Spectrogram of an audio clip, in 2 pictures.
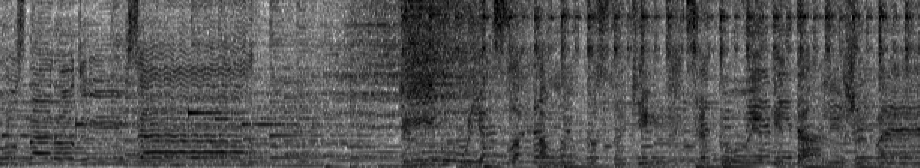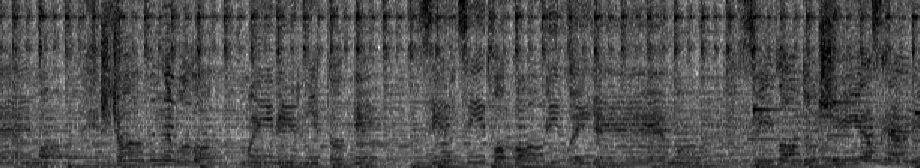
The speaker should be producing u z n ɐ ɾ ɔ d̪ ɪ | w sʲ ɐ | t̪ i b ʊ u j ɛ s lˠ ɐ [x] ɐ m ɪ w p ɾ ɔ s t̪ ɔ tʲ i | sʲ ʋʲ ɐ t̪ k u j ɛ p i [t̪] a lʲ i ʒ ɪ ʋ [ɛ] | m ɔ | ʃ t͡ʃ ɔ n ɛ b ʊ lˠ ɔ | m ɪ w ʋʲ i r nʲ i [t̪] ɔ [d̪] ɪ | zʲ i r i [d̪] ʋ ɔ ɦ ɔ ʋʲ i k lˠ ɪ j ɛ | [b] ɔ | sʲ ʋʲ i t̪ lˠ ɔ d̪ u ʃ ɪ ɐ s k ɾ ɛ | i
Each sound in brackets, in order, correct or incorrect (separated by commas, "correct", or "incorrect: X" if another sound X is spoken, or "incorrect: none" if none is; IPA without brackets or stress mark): correct, incorrect: d̪, correct, correct, correct, incorrect: t̪, incorrect: m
